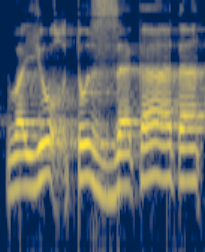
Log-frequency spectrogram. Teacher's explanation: यू हमज़ा साकना में झटका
